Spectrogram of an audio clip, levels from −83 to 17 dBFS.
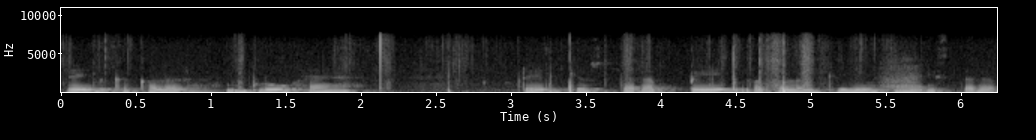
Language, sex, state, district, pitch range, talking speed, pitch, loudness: Hindi, female, Rajasthan, Jaipur, 200-210 Hz, 155 wpm, 205 Hz, -24 LUFS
